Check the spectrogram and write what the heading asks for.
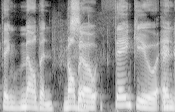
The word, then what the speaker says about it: Melbourne: yes, and you say Melbourne because that's the right way to say it. because even I though, went there and we called it Melbourne, Yes. and everyone's like, "No, it's Melbourne."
